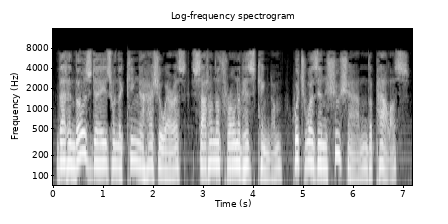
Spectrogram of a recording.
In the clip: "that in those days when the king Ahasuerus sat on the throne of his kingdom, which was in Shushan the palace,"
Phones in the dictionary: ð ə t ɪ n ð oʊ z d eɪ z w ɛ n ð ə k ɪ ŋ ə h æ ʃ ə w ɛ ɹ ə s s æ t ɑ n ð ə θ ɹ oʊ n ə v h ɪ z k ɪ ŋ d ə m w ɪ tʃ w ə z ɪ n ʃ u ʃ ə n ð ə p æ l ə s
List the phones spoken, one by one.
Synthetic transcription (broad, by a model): ð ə t ɪ n ð oʊ z d eɪ z w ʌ n ð ə k ɪ ŋ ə h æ ʃ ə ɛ ɹ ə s s æ t n ð ə θ ɹ oʊ n ə v ɪ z k ɪ ŋ d ə m w ɪ tʃ w ə z ɪ n ʃ u ʃ ə n ð ə p æ l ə s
